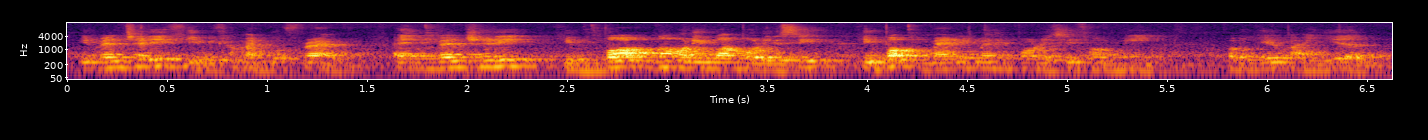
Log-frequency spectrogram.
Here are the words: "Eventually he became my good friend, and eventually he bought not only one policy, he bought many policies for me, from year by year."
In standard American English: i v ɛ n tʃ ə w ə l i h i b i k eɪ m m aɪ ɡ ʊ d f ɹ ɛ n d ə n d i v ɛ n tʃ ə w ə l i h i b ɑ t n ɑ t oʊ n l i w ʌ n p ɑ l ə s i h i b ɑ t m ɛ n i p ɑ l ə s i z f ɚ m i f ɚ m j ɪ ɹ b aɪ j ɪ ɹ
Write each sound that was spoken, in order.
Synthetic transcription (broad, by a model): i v ɛ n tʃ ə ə l i h i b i k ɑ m m aɪ ɡ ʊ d f ɹ ɛ n d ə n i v ɛ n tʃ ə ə l i h i b ɑ t n ɑ t oʊ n l i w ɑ n p ɑ l ə s i h i b ɑ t m ɛ n i p ɑ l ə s i f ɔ m i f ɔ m j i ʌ b aɪ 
